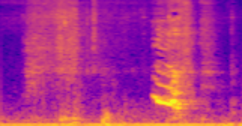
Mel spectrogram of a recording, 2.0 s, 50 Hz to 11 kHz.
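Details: An 11-year-old male Pekingese gives a soft, high whimper that bends up and then falls away, over a low steady hum, crying as his owner leaves the house briefly.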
